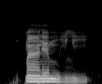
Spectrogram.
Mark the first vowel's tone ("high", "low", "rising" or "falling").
high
